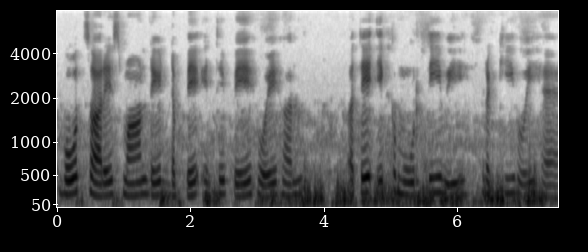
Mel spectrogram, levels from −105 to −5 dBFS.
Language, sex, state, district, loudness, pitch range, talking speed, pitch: Punjabi, female, Punjab, Pathankot, -15 LUFS, 170-210 Hz, 125 wpm, 190 Hz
